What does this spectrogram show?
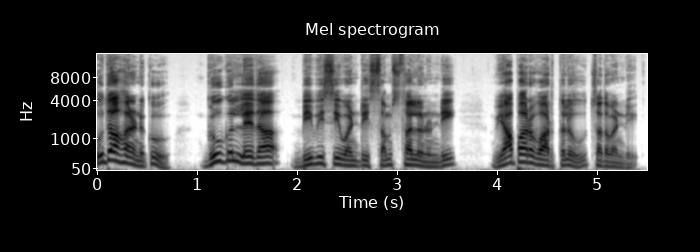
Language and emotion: Telugu, neutral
